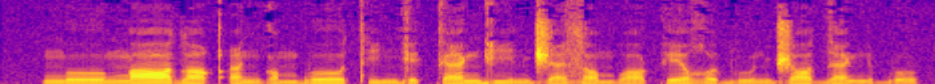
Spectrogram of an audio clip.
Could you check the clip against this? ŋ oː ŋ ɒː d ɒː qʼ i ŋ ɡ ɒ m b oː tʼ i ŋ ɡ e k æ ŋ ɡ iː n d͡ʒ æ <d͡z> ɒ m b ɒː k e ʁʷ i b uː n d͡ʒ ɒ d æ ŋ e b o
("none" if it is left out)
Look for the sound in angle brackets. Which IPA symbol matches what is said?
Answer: z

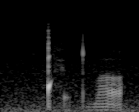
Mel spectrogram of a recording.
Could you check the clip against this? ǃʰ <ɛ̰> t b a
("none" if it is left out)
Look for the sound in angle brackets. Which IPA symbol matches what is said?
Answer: ɛ̰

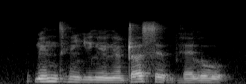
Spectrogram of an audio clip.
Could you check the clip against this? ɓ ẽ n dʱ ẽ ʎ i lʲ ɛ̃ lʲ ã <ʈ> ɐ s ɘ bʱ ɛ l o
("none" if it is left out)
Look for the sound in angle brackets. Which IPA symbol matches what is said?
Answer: ʈ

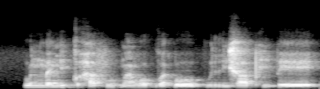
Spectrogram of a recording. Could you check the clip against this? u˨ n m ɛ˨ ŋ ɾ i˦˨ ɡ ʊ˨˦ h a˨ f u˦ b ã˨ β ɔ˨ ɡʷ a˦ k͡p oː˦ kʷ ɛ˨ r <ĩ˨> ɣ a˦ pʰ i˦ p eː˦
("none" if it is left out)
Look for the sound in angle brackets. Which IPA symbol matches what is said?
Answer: i˨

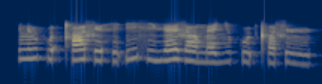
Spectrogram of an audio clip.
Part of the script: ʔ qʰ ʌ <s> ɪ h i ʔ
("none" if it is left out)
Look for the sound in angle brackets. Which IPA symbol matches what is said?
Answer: s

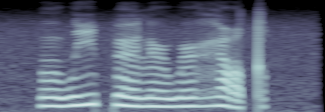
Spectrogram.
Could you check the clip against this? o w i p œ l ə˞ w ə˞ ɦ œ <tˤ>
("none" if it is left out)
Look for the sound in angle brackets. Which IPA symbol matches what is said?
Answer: tˤ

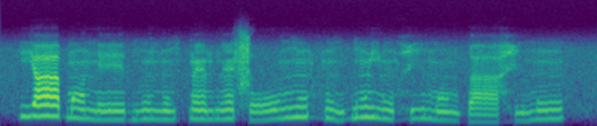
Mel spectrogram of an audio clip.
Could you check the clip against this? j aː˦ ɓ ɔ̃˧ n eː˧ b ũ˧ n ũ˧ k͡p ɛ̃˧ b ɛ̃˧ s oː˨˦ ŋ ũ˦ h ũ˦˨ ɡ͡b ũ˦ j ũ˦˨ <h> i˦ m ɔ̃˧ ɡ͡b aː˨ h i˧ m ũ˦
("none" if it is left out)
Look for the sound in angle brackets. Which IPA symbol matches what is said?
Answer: h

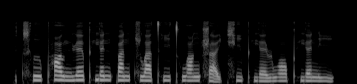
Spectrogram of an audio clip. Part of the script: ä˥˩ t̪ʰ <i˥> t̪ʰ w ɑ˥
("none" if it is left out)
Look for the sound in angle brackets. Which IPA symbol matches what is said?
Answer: i˥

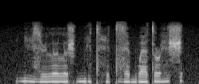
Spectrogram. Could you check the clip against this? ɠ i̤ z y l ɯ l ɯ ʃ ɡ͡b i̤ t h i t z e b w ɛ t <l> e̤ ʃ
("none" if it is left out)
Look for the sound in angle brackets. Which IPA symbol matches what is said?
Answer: ɹ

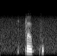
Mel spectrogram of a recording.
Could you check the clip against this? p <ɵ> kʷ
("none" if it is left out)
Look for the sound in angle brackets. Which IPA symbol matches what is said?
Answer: ə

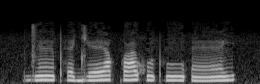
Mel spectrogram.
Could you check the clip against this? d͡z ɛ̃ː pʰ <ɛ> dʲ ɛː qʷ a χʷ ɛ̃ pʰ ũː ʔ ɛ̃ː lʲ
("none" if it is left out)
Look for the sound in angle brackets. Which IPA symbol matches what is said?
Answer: ɛ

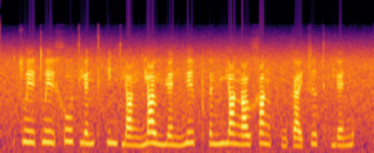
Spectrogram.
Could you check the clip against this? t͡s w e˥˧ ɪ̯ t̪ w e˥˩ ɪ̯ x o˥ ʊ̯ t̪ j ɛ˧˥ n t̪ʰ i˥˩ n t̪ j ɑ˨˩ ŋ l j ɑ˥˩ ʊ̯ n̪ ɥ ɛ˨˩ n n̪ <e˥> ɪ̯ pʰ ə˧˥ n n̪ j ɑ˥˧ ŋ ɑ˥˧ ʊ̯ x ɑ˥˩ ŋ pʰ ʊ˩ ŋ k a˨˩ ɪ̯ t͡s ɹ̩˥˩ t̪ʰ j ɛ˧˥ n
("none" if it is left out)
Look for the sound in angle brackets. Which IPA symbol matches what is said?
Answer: e˥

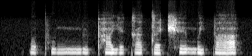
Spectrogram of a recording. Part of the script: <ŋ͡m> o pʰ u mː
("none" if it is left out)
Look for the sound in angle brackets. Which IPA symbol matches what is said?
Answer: k͡p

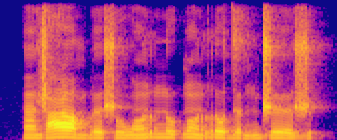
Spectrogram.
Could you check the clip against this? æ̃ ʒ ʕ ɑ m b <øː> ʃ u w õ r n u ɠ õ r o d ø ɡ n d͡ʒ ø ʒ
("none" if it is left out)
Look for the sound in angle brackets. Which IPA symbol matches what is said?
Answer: øː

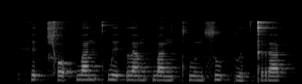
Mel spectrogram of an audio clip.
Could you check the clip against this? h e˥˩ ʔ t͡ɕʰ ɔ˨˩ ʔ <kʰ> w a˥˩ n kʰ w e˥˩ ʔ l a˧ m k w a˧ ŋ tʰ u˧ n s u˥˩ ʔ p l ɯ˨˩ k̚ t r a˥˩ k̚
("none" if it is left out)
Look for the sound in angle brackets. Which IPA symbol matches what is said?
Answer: k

